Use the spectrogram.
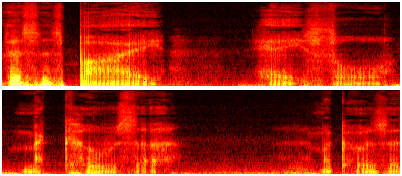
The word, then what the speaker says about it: Makossa: Makosa is spelled Makossa. Hazel Makosa.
